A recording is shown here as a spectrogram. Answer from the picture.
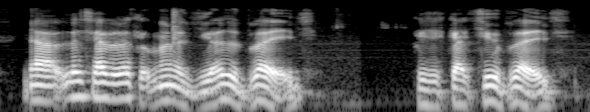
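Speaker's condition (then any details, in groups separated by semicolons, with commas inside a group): Mouth cancer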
